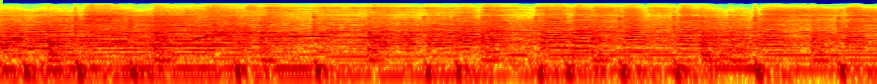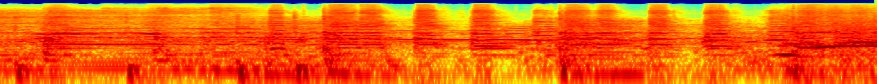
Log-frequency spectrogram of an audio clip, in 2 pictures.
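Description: Ska-punk band playing live, its horn section of trumpets, trombone and saxophone out front over electric guitar, bass and drums, in a passage without vocals. Choppy stop-start hits come near the end, followed by a loud held note.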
